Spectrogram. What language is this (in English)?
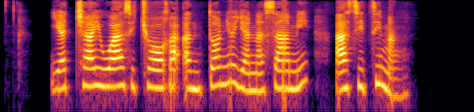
Sihuas Ancash Quechua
